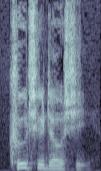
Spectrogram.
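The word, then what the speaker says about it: 空中都市: quick okay um I know all about it kuchu Doshi which is how you say the floating city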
